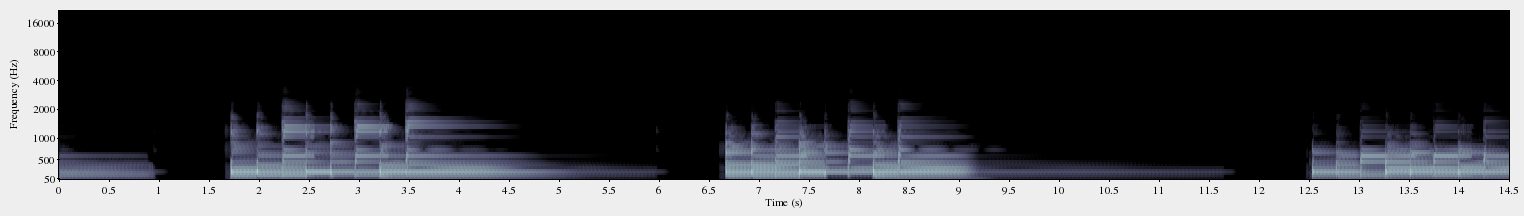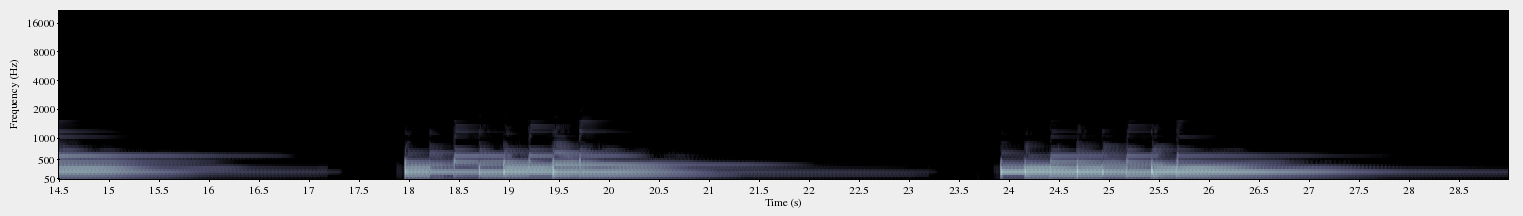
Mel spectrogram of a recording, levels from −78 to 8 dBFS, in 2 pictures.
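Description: Throughout, the level pumps and flutters, with held sounds and decaying tails sinking while attacks punch through, swinging by something like 20 dB. This is a noise suppressor applied to music or sounds: a speech-oriented suppressor mistakes sustained tones and ambience for noise and keeps pulling them down.

At 0.22–1.09 s, 4.61–6.11 s, 9.09–11.77 s, 15.33–17.34 s and 26.97–28.99 s, the sound dips sharply and its sustain or tail collapses, falling by about 18 to 19 dB at the deepest. Each is sound cut by the noise suppressor, which judged these steady or fading passages to be noise and attenuated them heavily.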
